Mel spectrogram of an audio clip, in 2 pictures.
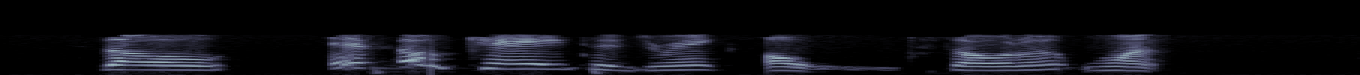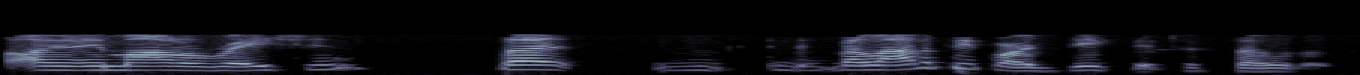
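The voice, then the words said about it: Southern American accent. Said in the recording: “My southern accent not letting me say it right”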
